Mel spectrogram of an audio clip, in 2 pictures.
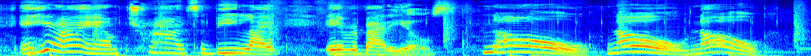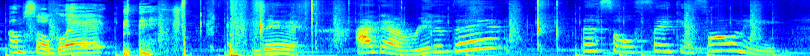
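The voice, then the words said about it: Southern American accent. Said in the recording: “my southern accent ... My southern charm, the way I talk”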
